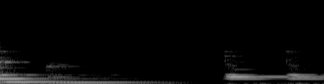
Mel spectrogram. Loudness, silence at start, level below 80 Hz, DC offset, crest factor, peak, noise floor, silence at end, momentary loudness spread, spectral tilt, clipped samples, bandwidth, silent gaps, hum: -39 LUFS; 0 s; -52 dBFS; under 0.1%; 16 dB; -22 dBFS; -71 dBFS; 0 s; 17 LU; -13 dB/octave; under 0.1%; 2.3 kHz; none; none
